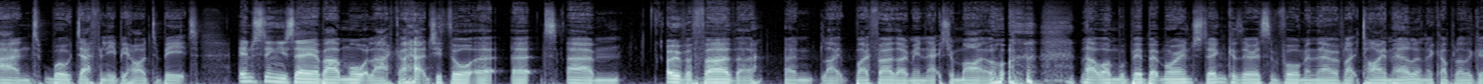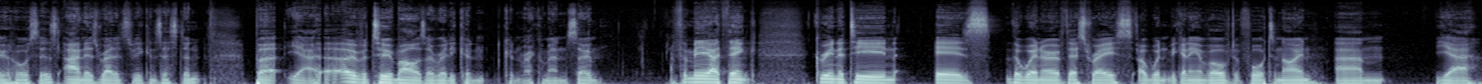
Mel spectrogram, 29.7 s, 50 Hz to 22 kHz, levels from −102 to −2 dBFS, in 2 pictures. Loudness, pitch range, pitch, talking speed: -27 LUFS, 95-105 Hz, 100 Hz, 185 wpm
